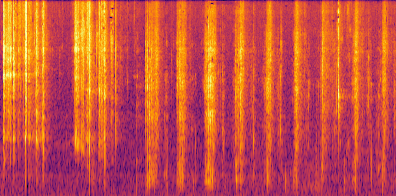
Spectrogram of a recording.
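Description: Crisp crunching like chewing: a string of sharp crunches at uneven intervals, about two a second.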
